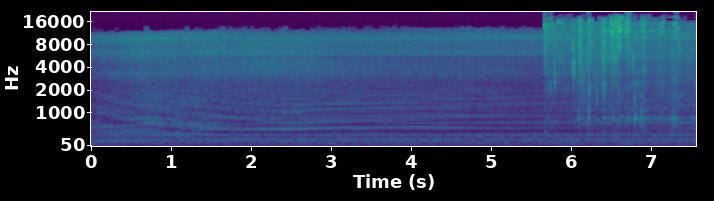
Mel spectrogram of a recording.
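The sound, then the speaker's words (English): A steady, droning propeller buzz hovers, its pitch gently shifting as a Starbucks coffee delivery drone flies in, then a brief clattering rattle breaks in near the end. “Summoning the coffee drone.”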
